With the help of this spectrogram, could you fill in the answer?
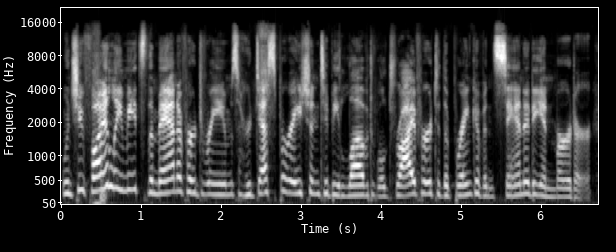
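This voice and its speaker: A woman co-hosts a casual podcast with an enthusiastic, expressive delivery. Her voice sits at a middle pitch for a woman. The sound is dry, with very little room in it. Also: moderate pace, dry recording. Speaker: podcast co-host. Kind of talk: casual chat with read-out film pitches.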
